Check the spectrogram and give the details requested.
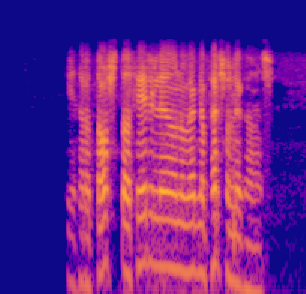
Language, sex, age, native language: Icelandic, male, 40-49, Icelandic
